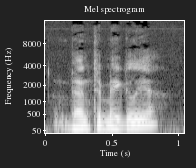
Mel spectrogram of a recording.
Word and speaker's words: Ventimiglia: How do you say his last name again? – Ventimiglia.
